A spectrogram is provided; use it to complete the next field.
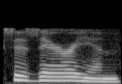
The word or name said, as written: Caesarean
